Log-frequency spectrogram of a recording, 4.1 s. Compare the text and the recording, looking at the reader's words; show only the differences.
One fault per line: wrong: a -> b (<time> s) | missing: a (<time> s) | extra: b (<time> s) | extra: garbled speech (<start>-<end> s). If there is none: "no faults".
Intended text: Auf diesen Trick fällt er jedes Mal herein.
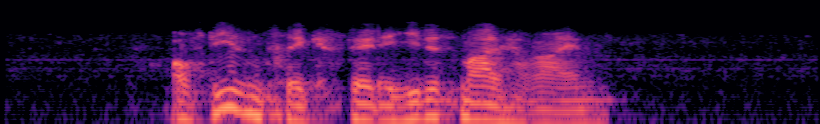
no faults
